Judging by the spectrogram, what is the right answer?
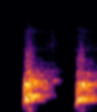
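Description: Dogs bark twice, loud and close, with a long first bark and then a second after a short gap.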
